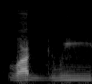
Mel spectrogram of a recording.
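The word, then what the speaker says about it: वाग्मी: So really there should be double ga. But what happens is that the ga plus ga is, the pronunciation is almost the same as single ga. So that's why they drop one ga out of that. So to make it Vagmi, should be Vagmi. Vagmi is the correct form.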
